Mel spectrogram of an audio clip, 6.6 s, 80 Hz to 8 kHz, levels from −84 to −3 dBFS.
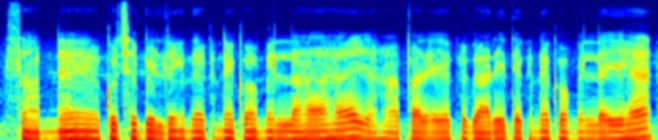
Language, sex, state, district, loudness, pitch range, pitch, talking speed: Hindi, male, Maharashtra, Mumbai Suburban, -16 LUFS, 100-110 Hz, 105 Hz, 155 wpm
